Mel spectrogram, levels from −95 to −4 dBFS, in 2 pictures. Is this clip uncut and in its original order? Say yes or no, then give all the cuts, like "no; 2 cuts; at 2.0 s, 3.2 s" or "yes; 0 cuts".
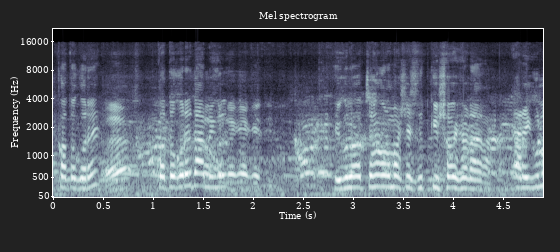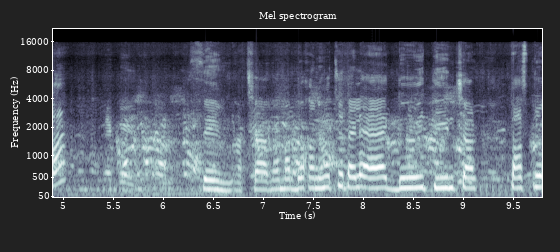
yes; 0 cuts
